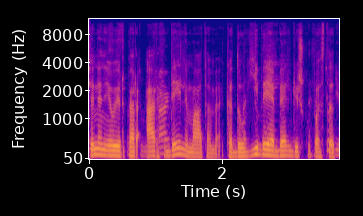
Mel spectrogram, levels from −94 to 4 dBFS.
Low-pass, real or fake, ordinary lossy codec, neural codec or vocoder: 10.8 kHz; real; Opus, 32 kbps; none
